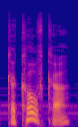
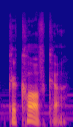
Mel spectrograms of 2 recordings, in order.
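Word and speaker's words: Kakhovka: in English a v sound so you can pronounce the city's name rather simply as kakovka or kakovka the city we saw earlier called melitopal from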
